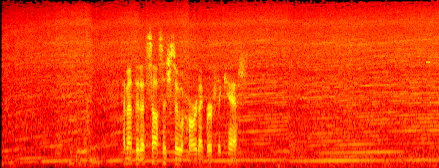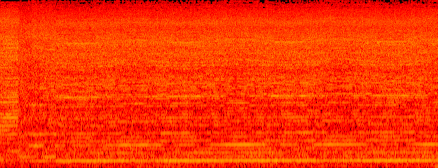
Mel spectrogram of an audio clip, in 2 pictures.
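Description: A racing car engine screams at high revs.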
